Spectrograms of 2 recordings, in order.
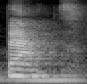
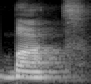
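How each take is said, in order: First: It is said with an American English vowel. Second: It is said with a British English vowel. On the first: "American English எப்படி சொல்லுவாங்கன்னா" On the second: "நான் first read பண்ணுறது எல்லாமே British"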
